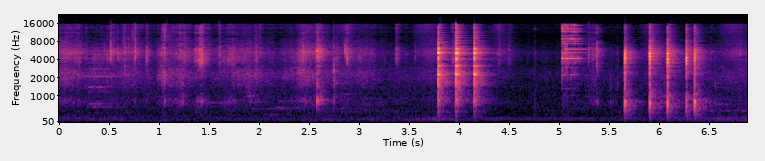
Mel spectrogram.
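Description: Spoon clinks and scrapes in a bowl as masala puffed rice with spices and ingredients is mixed, a run of soft rustling taps then several louder sharp metallic knocks, close up.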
